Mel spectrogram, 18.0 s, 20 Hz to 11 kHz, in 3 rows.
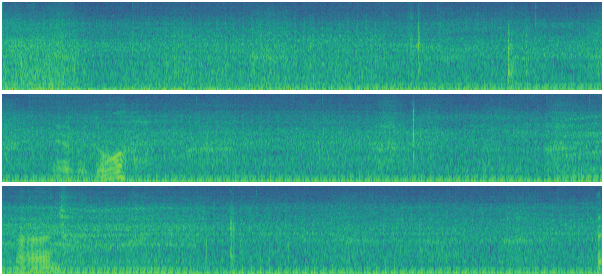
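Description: Yamaha Ténéré 700's parallel-twin engine running at low, steady revs as the motorcycle is ridden along a gravel track. The engine picks up briefly about two-thirds of the way through.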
